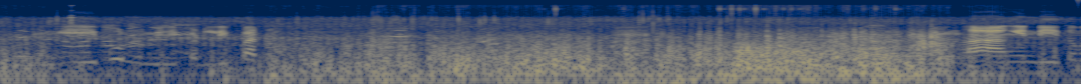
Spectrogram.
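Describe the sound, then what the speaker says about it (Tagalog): Steady wind on a mountain top roars and buffets the microphone, loud and continuous, with rain in the wind and voices talking briefly at the start and end. "Yung hangin dito may kasamang ulan."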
